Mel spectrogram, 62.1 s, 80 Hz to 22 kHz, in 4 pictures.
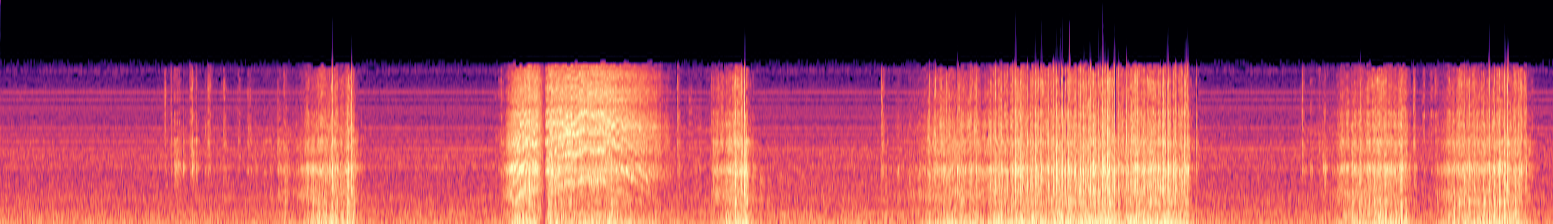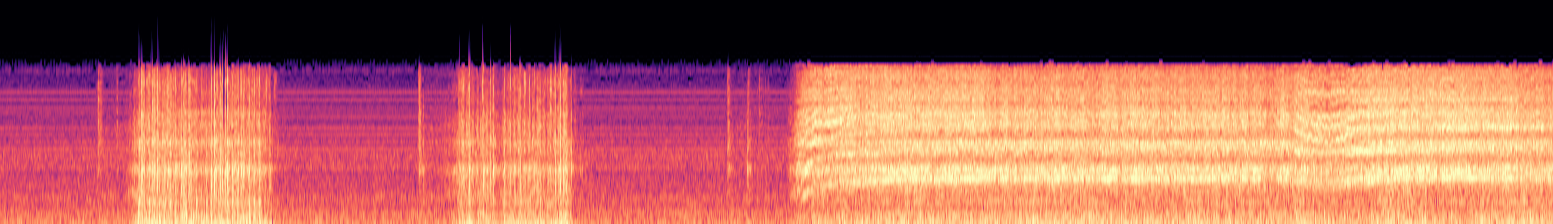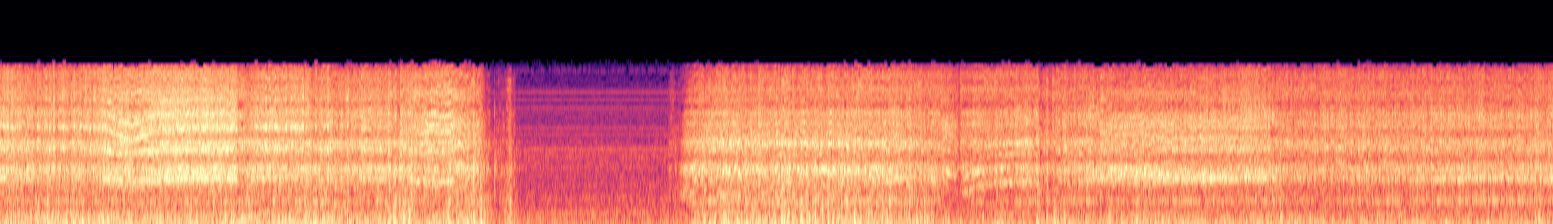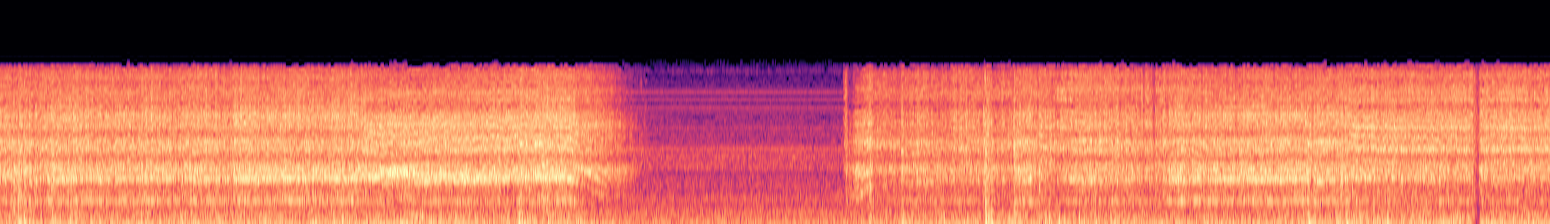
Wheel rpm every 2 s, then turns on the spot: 0, 20, 30, 60, 20, 50, 20, 20, 20, 10, 20, 40, 210, 240, 220, 230, 230, 190, 10, 90, 100, 110, 110, 110, 120, 110, 40, 20, 110, 110, 120.
2-4 6-8 10-18 20-22 36-38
